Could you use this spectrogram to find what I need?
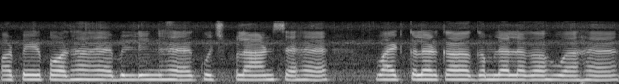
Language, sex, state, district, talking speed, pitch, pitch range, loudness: Hindi, female, Bihar, Patna, 155 wpm, 215 Hz, 210-220 Hz, -13 LUFS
